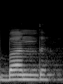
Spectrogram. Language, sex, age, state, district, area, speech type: Hindi, female, 18-30, Bihar, Vaishali, rural, read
